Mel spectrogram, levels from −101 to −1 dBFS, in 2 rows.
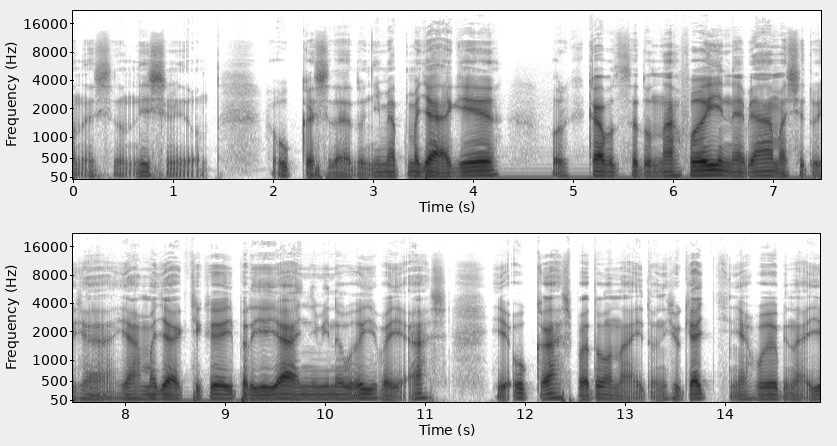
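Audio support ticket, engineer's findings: Mains hum, 3.39 s to 9.72 s. Steady low tone at 50 Hz with low harmonics, sitting well below the speech. Probable component: ground loop or nearby transformer. Mechanism: power-line current coupling into the signal path. Check grounding and cable routing near supplies.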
